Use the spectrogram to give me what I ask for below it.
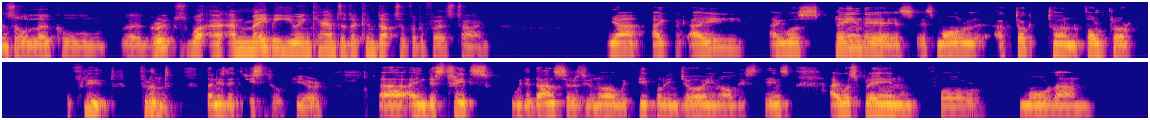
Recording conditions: video call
